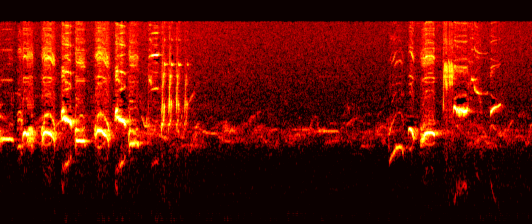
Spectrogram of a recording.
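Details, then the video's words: A common blackbird in morning song gives a mellow, fluted warbling phrase ending in a thin, high twitter; after a pause of about three seconds, a second rich phrase begins. "Morgensang - Solsort - Blackbird"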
